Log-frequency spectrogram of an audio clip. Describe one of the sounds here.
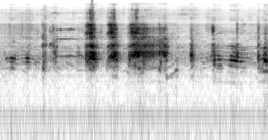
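A man laughs loudly close by.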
